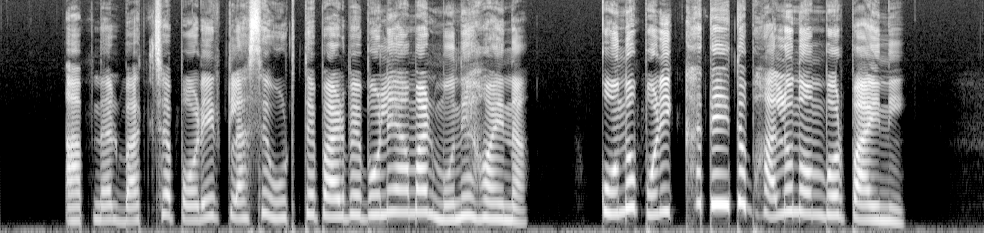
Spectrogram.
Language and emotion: Bengali, sad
